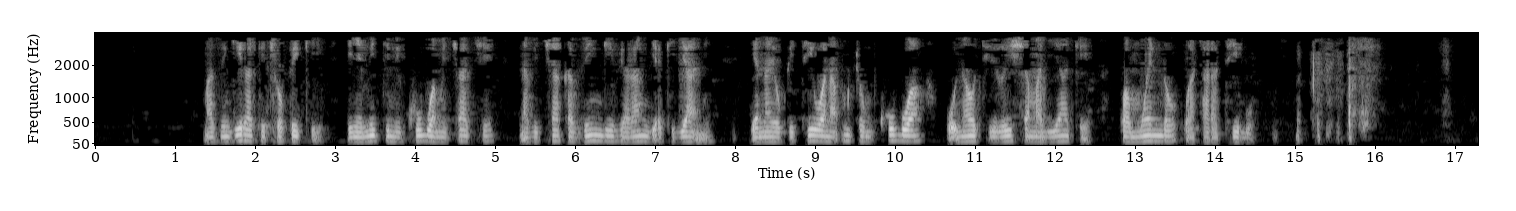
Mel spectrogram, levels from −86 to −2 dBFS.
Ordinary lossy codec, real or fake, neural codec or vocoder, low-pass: MP3, 16 kbps; real; none; 3.6 kHz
